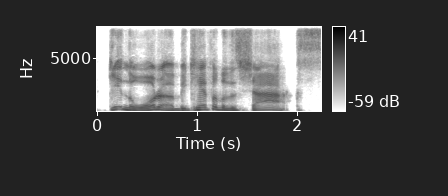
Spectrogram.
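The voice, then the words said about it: Put-on Australian accent. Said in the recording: “the Australian kinesthetic trigger ... That's where my Australian accent ends.”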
